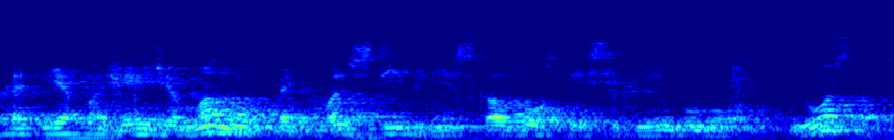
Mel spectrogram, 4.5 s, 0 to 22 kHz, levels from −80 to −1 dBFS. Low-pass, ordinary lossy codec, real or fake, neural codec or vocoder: 10.8 kHz; Opus, 64 kbps; real; none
